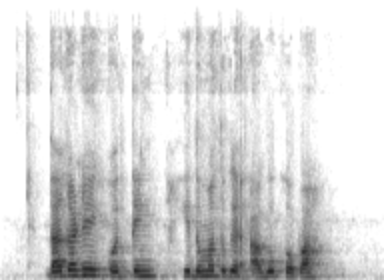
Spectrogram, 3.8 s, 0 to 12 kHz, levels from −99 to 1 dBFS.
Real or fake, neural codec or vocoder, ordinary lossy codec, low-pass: real; none; Opus, 24 kbps; 10.8 kHz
